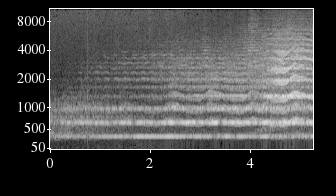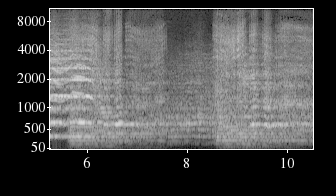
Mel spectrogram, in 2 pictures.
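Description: A film's orchestral score evoking the baby alien's attack on a crew member's face: low, trembling serpent and didgeridoo drones with flutter-tongue and muffled growls hold steady pitches with wavering overtones, then a dense, loud orchestral swell thickens the texture halfway through before easing slightly near the end.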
